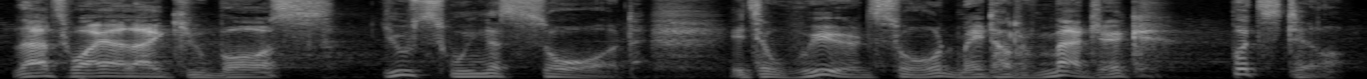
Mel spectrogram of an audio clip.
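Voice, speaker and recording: An actor playing a big, jovial mercenary chief in a video game, bluff and husky. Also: male voice, fairly low pitch, lively intonation, slow, a bit bright, slight background noise, heavily acted. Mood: hearty, amused.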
